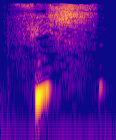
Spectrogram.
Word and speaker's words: fils: Fis es hijo, fis, escrito F-I-L-S, es fis, es como si no llevara la L prácticamente, es el masculino,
